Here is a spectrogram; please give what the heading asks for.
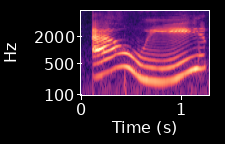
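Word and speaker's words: Aoi: introduced our second proto frame, and that's Owie.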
